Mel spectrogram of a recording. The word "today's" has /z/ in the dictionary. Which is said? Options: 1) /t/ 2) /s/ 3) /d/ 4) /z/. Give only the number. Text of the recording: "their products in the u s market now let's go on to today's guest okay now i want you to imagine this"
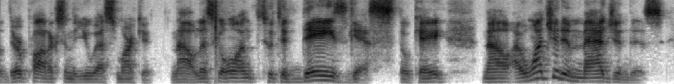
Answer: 4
